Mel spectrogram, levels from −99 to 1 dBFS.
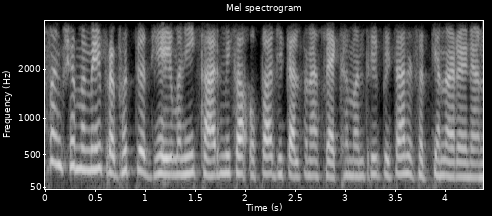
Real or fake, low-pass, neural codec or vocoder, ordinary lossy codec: fake; 3.6 kHz; codec, 24 kHz, 3 kbps, HILCodec; Opus, 64 kbps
